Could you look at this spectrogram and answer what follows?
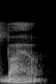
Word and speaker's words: Biot: The field of heat transfer started getting enriched from the path-breaking contributions made by Baptiste Biot, or in English we often pronounce Biot.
